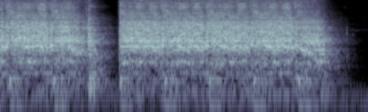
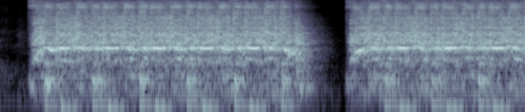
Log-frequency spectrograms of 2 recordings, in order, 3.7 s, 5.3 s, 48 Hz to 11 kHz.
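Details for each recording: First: 2004 Polaris Predator 500 quad that wouldn't start, cranked on the starter with a compression gauge fitted and the carburetor open. Spark is good. It spins fast and evenly with a light, hissy crank; the gauge reads zero compression. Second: Cheap Polaris Predator 500 quad: two cranking bursts of about three seconds each, with even starter whine and steady turnover but no catch. The starter spins freely; compression not yet tested. Normal starter cranking.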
